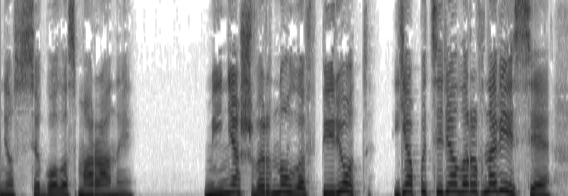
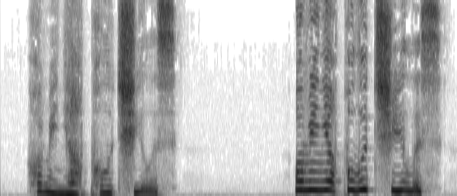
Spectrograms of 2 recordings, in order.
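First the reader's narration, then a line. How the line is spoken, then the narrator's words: Whisper. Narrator (Russian): прошептала я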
